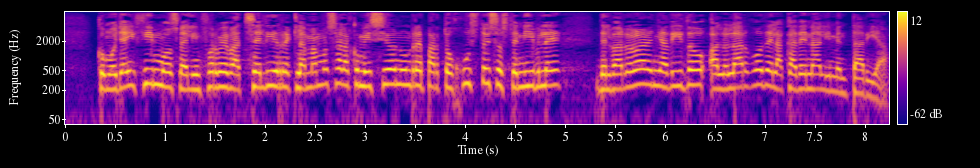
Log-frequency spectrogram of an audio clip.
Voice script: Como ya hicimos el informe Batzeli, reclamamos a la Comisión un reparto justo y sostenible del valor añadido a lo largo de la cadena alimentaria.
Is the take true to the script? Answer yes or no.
yes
